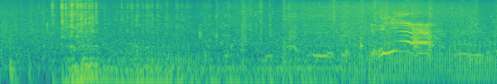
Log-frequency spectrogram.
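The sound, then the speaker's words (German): A motorboat engine starts up and roars after about a second, then keeps running under shouting voices. “wirf den Motor an, sofort!”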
